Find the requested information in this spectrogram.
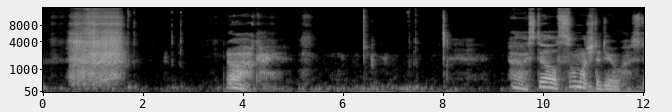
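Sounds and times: person blowing nose into tissue: 0:00.4 - 0:01.7.

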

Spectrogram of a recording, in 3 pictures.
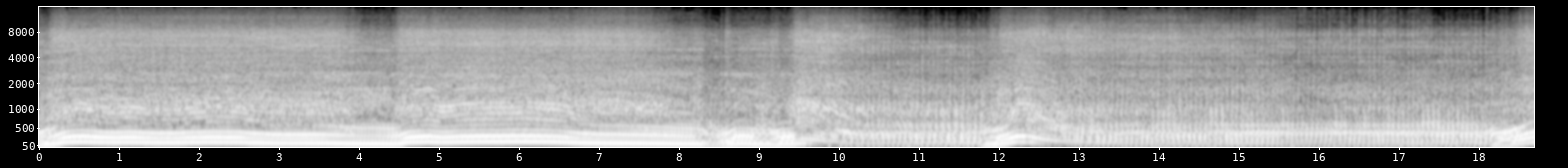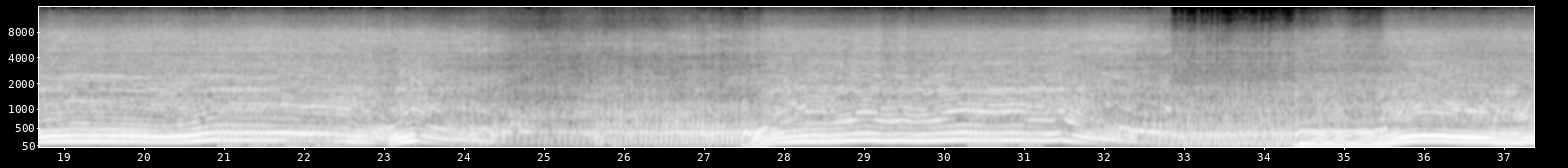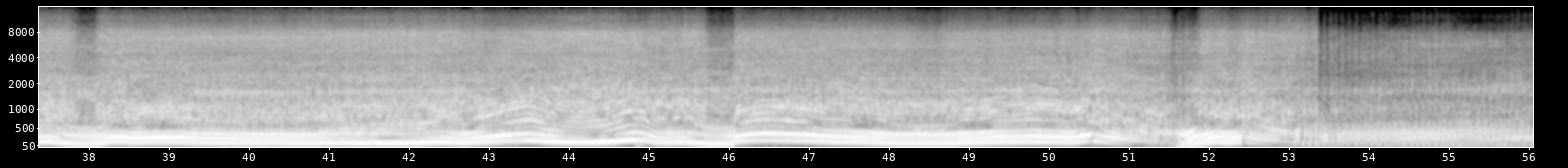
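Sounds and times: chainsaw cutting wood: 0:00.0 - 0:56.0.

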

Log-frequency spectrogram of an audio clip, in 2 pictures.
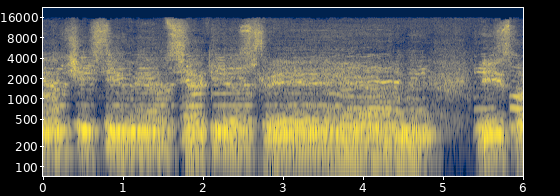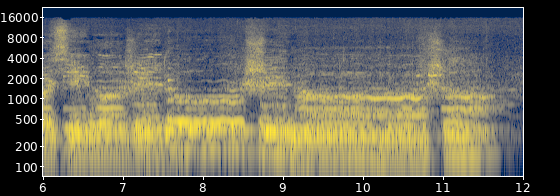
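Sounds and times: women's choir singing a hymn: 0:00.0 - 0:12.0.

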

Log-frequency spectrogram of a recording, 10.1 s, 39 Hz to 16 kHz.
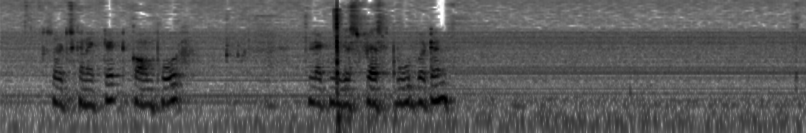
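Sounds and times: steady background hum with hiss: 0:00.0 - 0:10.0.

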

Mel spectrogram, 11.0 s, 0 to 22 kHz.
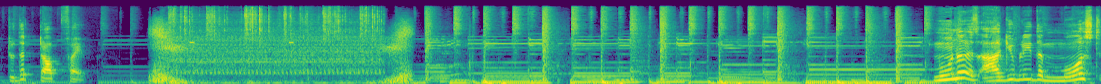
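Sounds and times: film projector clattering: 0:01.8 - 0:03.9.

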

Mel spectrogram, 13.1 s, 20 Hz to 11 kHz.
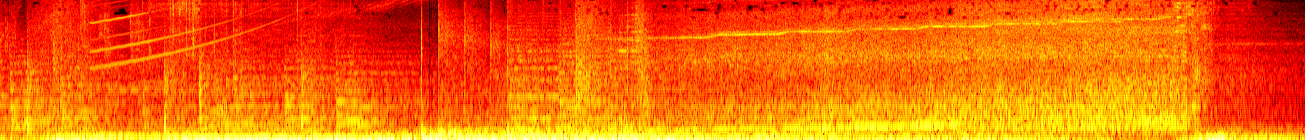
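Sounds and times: jet engine spooling up: 0:06.0 - 0:12.1.

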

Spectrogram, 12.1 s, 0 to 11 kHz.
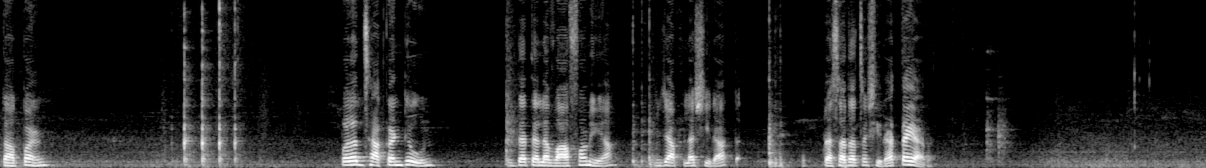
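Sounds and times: spatula knocking on pan rim: 0:01.8 - 0:02.5.

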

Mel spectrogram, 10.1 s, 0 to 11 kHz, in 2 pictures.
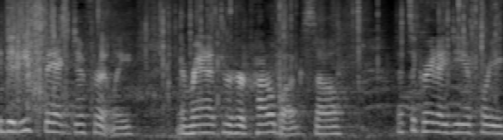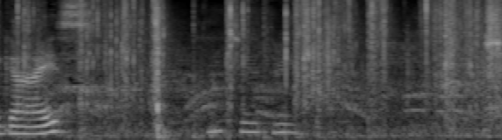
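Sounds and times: plastic and paper crinkling: 0:00.0 - 0:10.0.

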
